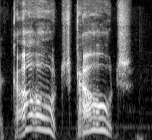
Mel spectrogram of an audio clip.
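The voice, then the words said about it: Yelling. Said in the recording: “when I'm yelling coach”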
